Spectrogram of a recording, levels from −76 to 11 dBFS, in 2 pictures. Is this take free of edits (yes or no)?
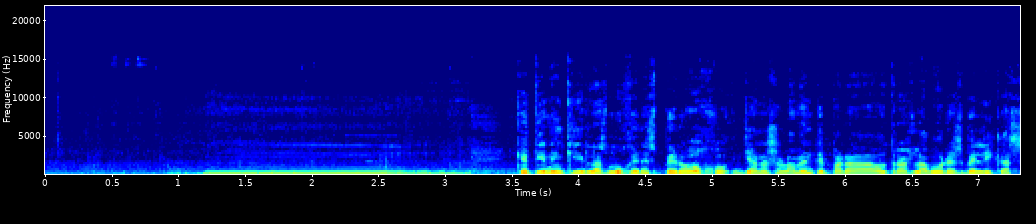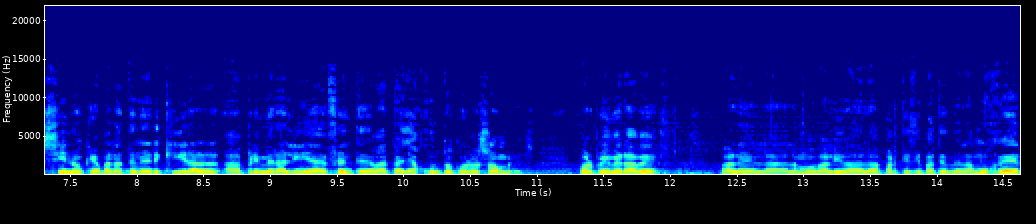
no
